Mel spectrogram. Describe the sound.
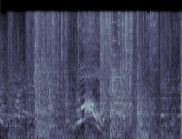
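Repeated heavy blows hammer against a thick polycarbonate glass barrier with the Krusty Krab on its other side, ending in a cracking, shattering burst; loud, with a voice crying out over the impacts.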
